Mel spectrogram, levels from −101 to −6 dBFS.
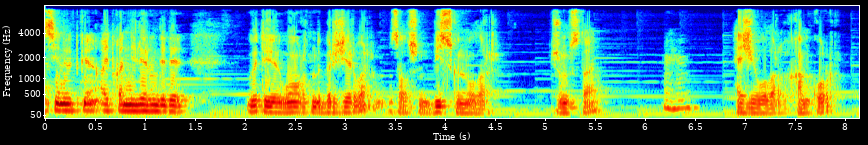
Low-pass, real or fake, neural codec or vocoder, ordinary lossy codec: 7.2 kHz; real; none; none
